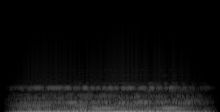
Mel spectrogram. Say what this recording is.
Sound effects > Experimental
A very low-end, bassy sound effect, made on a Korg Wavestate. Great for layering underneath other sounds, to add some dramatic eambience
ambient, sinister, creepy, bassy, stinger, sfx, spooky, drone, sub, dark, sound-effect, effect, horror, illbient, scary, soundscape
